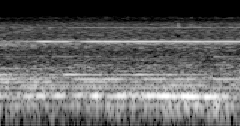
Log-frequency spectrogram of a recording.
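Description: Faint soft background music: a few quiet sustained tones held steadily, with no other event.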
